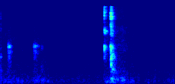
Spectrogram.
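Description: Near silence, with one faint double click a little past halfway through.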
